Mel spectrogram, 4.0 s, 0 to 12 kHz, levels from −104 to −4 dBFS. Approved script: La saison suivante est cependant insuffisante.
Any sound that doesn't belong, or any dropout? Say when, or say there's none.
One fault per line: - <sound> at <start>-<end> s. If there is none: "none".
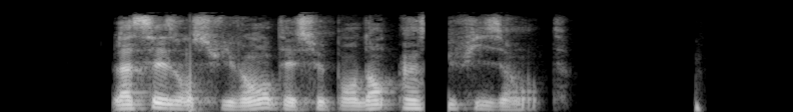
- dropout at 2.1-2.2 s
